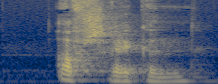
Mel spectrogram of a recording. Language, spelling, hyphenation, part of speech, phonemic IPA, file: Dutch, afschrikken, af‧schrik‧ken, verb, /ˈɑfsxrɪkə(n)/, Nl-afschrikken.ogg
- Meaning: 1. to scare off 2. to deter by fear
